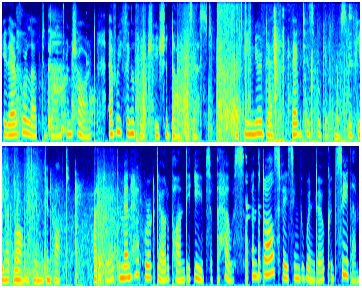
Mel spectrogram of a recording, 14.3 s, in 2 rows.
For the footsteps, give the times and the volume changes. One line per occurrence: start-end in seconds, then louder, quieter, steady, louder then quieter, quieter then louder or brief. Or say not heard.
2.6-9.6 quieter.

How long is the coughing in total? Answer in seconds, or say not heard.
2 s.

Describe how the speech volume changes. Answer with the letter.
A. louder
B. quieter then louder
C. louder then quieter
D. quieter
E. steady
E.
